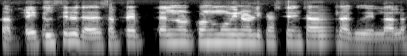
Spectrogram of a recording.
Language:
Kannada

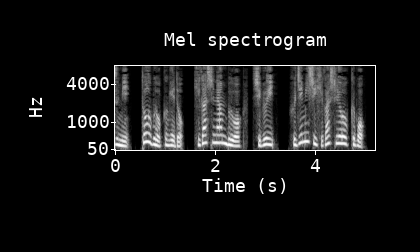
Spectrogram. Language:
Japanese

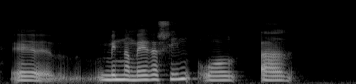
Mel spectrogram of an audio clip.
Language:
Icelandic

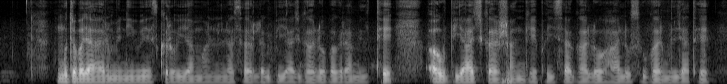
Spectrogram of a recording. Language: Chhattisgarhi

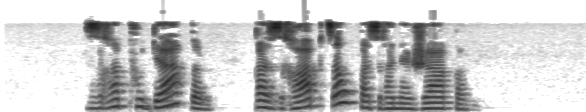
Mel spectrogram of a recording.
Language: Kabardian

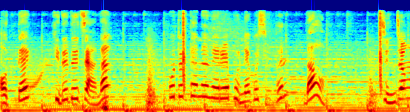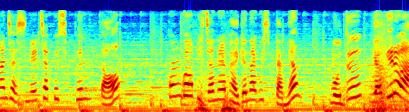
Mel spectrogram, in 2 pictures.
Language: Korean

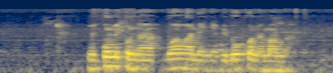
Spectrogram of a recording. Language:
Swahili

